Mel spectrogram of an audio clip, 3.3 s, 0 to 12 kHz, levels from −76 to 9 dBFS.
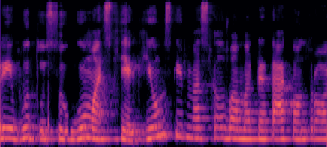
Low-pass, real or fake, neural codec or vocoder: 10.8 kHz; fake; autoencoder, 48 kHz, 128 numbers a frame, DAC-VAE, trained on Japanese speech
